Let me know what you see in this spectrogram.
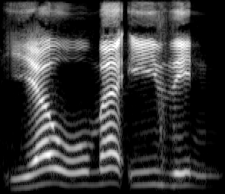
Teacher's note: Kita gigit dan kita bunyikan huruf Z. Inilah sebutan zal.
